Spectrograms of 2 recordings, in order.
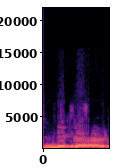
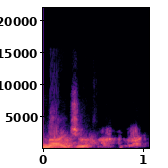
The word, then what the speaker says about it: Niger: It's pronounced nigger, not Niger.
